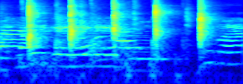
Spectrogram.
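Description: A group of voices singing together, with hand claps keeping time at about two claps a second.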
